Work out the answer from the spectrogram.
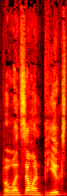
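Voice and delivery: usual speaking voice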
